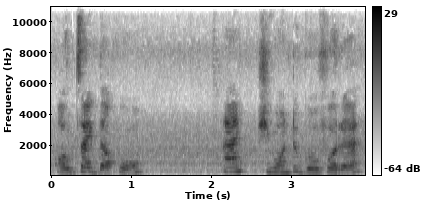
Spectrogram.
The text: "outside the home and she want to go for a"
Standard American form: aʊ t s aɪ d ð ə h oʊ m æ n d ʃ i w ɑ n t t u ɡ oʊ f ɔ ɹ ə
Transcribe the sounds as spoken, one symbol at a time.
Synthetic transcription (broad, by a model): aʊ t s aɪ d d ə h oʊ æ n d ʃ i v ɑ n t t u ɡ oʊ f ɔ ɹ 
